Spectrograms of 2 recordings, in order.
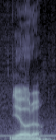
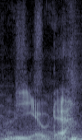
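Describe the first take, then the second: First: It is said in an ordinary speaking voice. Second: It is said in an imitated character voice. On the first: The speaker calls it wrong. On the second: The speaker calls it right.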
